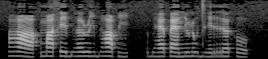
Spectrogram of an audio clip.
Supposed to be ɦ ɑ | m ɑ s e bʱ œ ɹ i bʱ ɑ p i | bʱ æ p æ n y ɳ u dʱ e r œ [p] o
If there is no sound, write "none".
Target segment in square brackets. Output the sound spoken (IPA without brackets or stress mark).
h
